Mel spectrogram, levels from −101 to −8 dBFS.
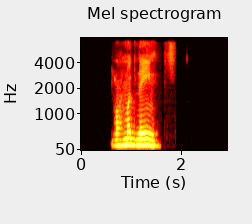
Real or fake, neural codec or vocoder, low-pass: fake; codec, 16 kHz, 2 kbps, X-Codec, HuBERT features, trained on LibriSpeech; 7.2 kHz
